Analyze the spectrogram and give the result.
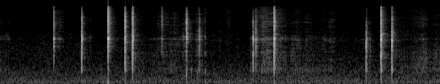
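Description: A small, hollow printed metal tin with a lid, labelled "160 Marbles," is held in the hands and tapped and scratched with long acrylic nails. About a dozen sharp, bright metallic taps come in irregular bursts over a quiet background. Each tap is high-pitched and tinny and dies away almost at once.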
